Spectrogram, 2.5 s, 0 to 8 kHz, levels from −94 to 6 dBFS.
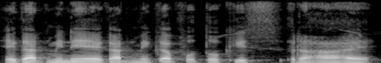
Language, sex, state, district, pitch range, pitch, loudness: Hindi, male, Assam, Kamrup Metropolitan, 100-110 Hz, 105 Hz, -21 LUFS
